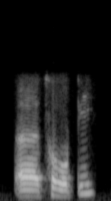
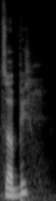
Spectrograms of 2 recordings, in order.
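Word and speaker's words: Tshopi: You know, but the other one, it's called Tsopi, you know. – And how do I spell that, Tsopi? – So it's T-S-H-O-P-I.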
